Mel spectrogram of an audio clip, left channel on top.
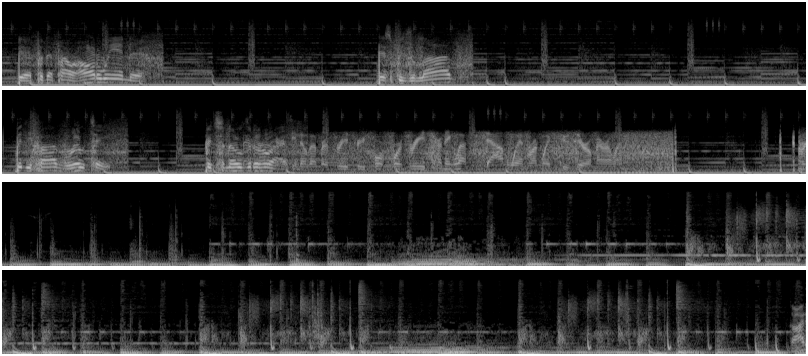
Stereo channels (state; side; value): different; both; correlation -0.01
